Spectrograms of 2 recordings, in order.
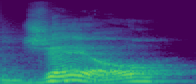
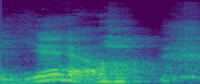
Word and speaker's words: jail: So sometimes when they'll be speaking English, if a Swedish speaker is speaking English, they will pronounce a J word with the Y sound. So if they're trying to say a sentence, for example, like I went to jail, and they pronounce it, I went to Yale, those are two completely different sentences.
